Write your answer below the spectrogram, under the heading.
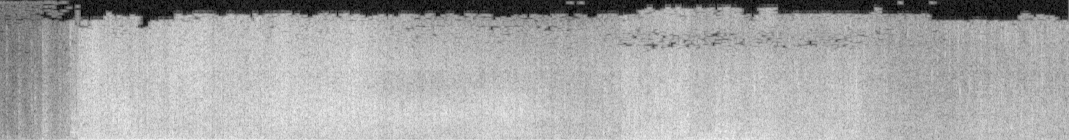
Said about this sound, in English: Above the jetty where the boat is moored, the car flies off the end of a timber pier and slowly nosedives into the water below, sending up a huge splash.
